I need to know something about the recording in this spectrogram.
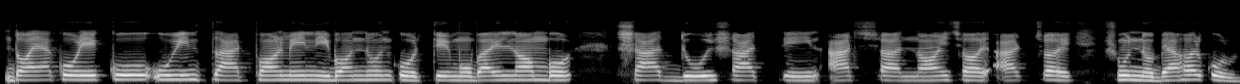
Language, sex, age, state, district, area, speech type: Bengali, female, 18-30, West Bengal, North 24 Parganas, rural, read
